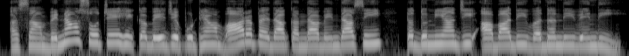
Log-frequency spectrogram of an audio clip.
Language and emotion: Sindhi, neutral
